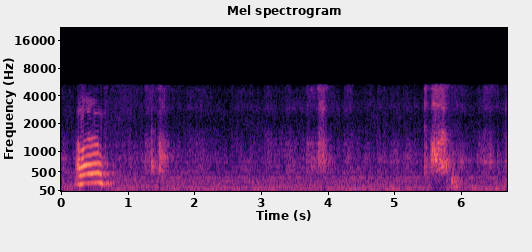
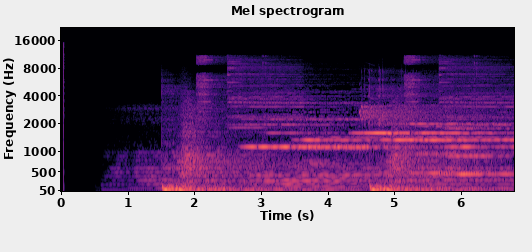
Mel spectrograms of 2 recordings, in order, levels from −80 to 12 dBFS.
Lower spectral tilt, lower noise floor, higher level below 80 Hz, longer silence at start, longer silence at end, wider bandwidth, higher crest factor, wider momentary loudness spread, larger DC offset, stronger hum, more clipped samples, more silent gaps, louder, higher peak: first, -7 dB/octave vs -4.5 dB/octave; second, -36 dBFS vs -69 dBFS; second, -44 dBFS vs -30 dBFS; second, 0 s vs 1.1 s; about the same, 0 s vs 0 s; second, 5.4 kHz vs 15 kHz; about the same, 22 dB vs 18 dB; first, 23 LU vs 10 LU; neither; neither; neither; neither; first, -18 LUFS vs -22 LUFS; first, 0 dBFS vs -4 dBFS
